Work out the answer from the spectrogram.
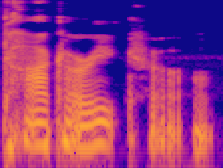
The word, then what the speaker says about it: Kakariko: So apparently it's pronounced Kakariko.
